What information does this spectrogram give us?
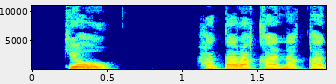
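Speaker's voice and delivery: ordinary talk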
